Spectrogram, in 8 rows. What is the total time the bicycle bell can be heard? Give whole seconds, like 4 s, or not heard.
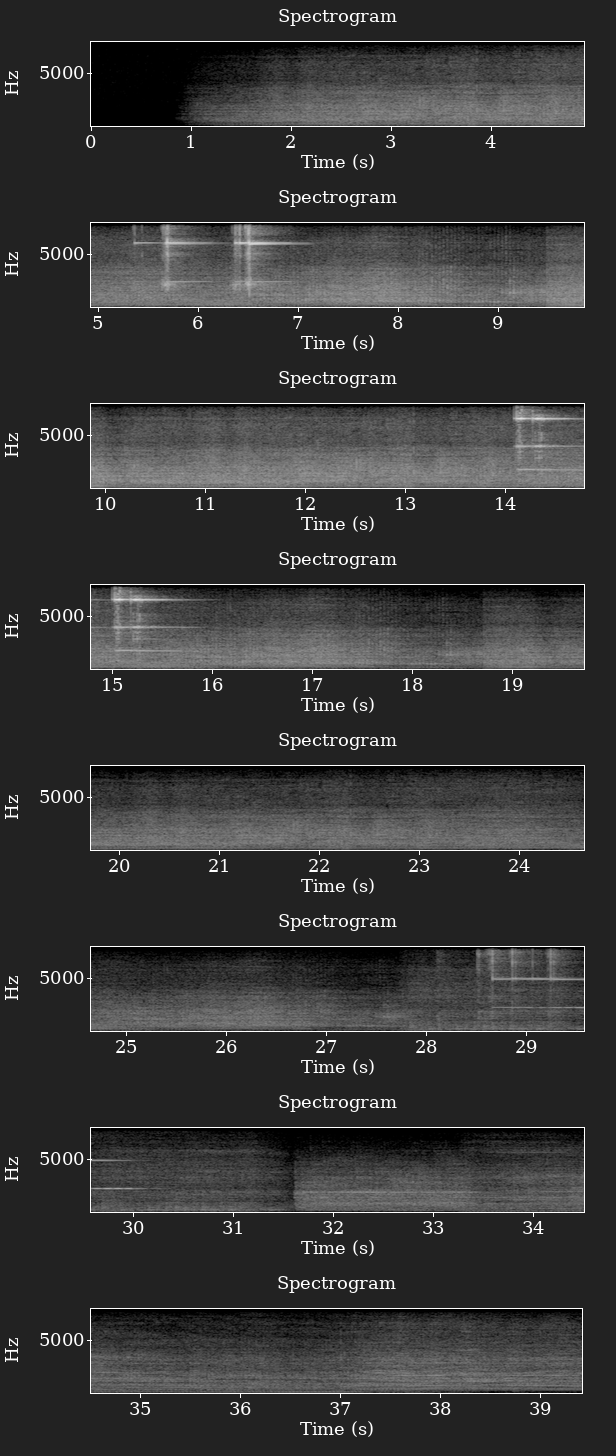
5 s.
